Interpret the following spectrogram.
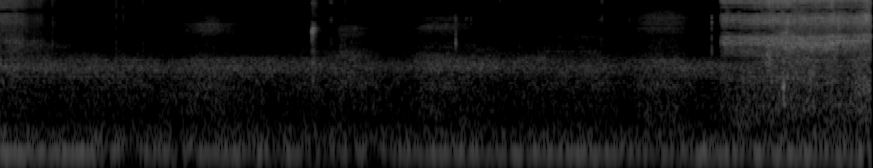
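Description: Faint outdoor quiet with a few small clicks; about seven seconds in, a steady hiss starts as a ground firework's lit fuse catches and fizzes.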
